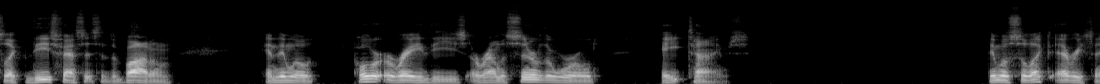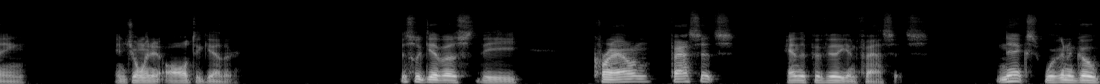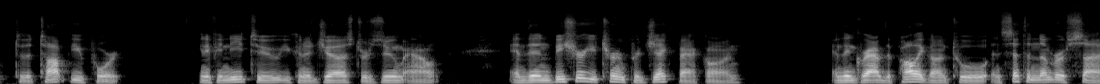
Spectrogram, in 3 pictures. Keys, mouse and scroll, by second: 1.1 right click, 3.1 click, 4.5 Return, 5.7 8, 6.4 Return, 7.7 Return, 8.3 Return, 9.8 ctrl+right click, 10.1 ctrl+right click, 10.8 click, 14.4 click, 15.3 click, 17.0 click, 19.1 click, 24.3 ctrl+right click, 24.6 right click, 28.1 click, 30.6 click, 31.8 click.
